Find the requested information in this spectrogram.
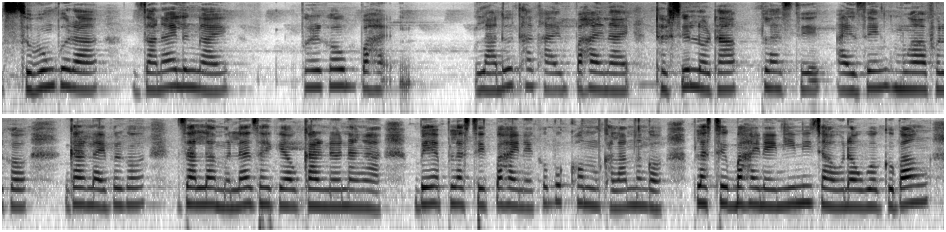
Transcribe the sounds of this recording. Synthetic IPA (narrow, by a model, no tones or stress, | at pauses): subuŋpʰɯɾa | zanajlɯŋnaj | pʰɯɾkʰɯwbaɦ | lanɯtʰakʰajbaɦajnajtʰəɾsilɔtʰaplastik̚ajzeŋmuapʰɯɾkʰɯwɡaɾnajpʰɯɾkʰɯwzalːamɯlazajɡijawɡaɾnɯnaŋabeplastik̚baɦajnajkʰɯwbɯkʰɔmkʰalamnaŋɡɔplastik̚baɦajnajninizawnawbɯɡɯbaŋ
